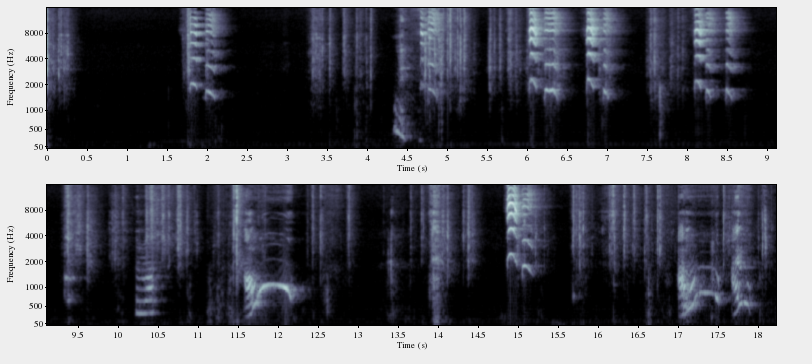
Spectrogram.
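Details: Yorkshire terrier named Gona, left alone to guard the house, greets family members coming home indoors with a series of high, squeaky whines in short bursts, some rising then falling, scattered across the clip with brief pauses.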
